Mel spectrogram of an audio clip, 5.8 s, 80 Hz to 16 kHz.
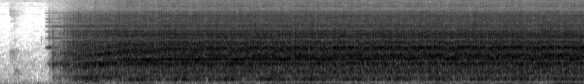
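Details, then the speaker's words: Ride-on Barbie Jeep (ex-NewBright Brutus) motor on the existing ESC spins up to a steady high whine with a thin squeak riding on it, source unknown; owner concludes the motor is fine and suspects the ESC lacks voltage, considering a different ESC and 4S battery. "Ooh, do you hear that squeak? Yeah, okay."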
